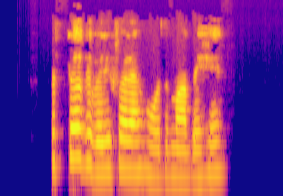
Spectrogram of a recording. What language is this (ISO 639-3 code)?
div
